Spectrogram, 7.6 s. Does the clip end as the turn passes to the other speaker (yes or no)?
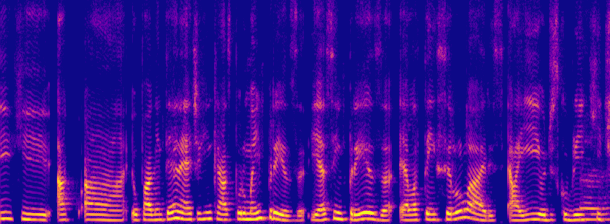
no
